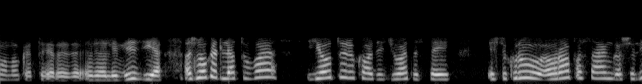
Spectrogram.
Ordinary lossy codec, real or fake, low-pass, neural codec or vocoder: Opus, 24 kbps; real; 3.6 kHz; none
